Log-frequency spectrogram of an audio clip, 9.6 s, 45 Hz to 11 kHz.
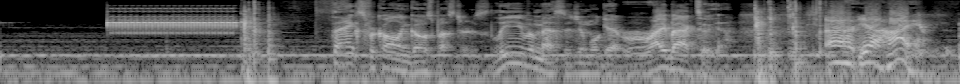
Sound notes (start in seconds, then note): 1.0 answering machine; 1.0 phone ringing; 4.8 answering machine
